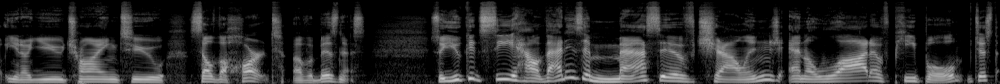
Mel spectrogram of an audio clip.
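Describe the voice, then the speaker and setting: A man with a medium-pitched voice gives casual instruction as a coach and host. His delivery is conversational and emphatic, with frequent little check-ins to the listener. The sound is dry, with very little room in it. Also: fairly bright tone, dry recording. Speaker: voice-over coach and video host. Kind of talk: casual instructional talk to followers.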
